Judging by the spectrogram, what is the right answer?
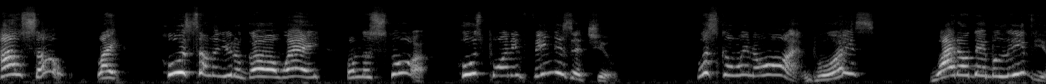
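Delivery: high, sarcastic mocking tone.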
